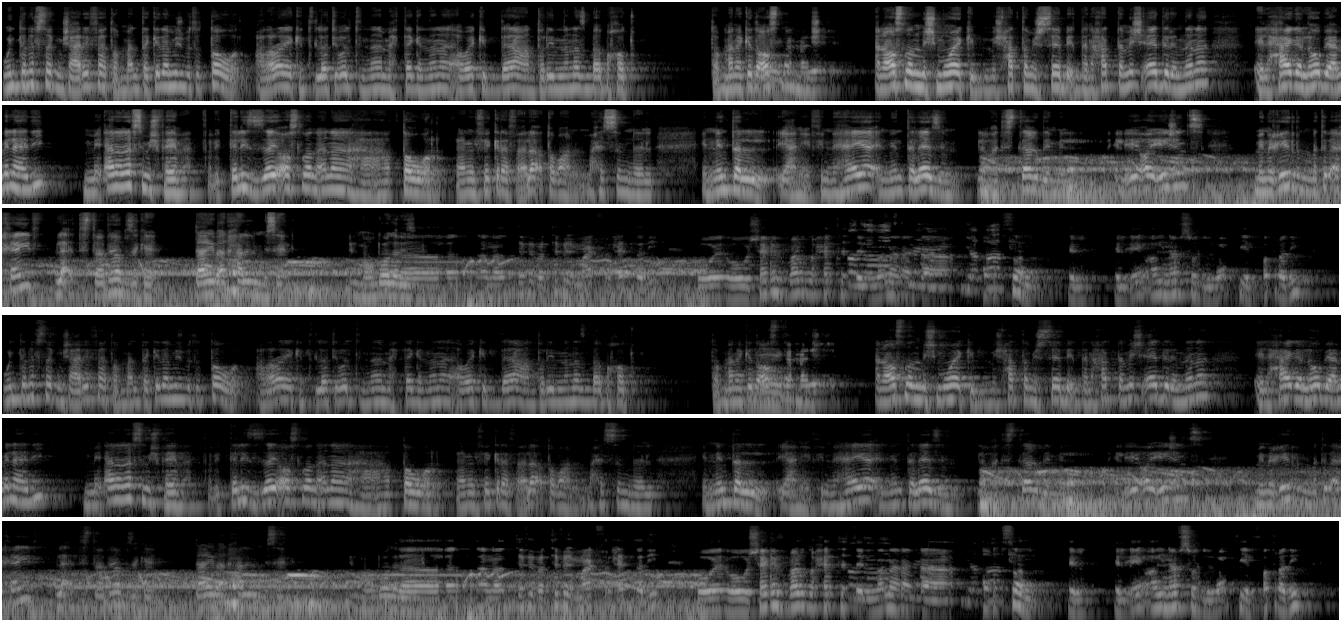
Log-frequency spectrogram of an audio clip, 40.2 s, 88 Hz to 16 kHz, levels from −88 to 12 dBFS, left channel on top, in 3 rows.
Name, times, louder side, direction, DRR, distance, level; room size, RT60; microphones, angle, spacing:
voice 1, 0.0-6.3 7.1-8.2 8.7-12.3 12.5-13.9 14.2-25.4 25.9-28.4 28.7-29.7 30.2-30.9 35.2-36.2 36.4-36.8, left 6 dB, 80° left, 0.4 m, -35 dB
voice 2, 7.5-8.2 30.7-33.4 33.7-36.3 36.6-37.1 37.4-39.8, right 3 dB, 65° right, 0.7 m, -40 dB
sound 1, 23.2-33.8, right 2 dB, 15° right, 0.4 m, -38 dB
18.5 x 11.0 x 6.4 m
head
